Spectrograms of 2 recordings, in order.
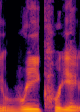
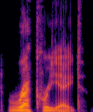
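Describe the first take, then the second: First: The first syllable sounds like 'ree'. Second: The first syllable sounds like 'reck'. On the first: Creating one's life anew. "it's really recreate, recreating our lives every single day" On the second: Taking leisure time for fun. "we sometimes call it recreate"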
